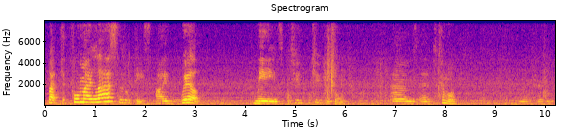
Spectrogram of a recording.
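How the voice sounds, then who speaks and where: A woman's voice: medium pitch, slow pace, pauses often. A woman reading a passage aloud at a live salon and playfully directing two volunteers, laughing and coaxing as she goes. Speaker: reader at a writers' salon. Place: live event room with audience. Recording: noisy live room recording.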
